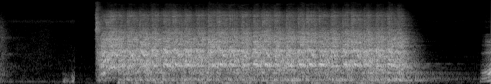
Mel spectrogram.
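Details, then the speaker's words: CBR600 engine in reverse trike project, switch wires jumped, fuel pump working only intermittently from wiring faults; three seconds of cranking with weak ragged firing fading without catching, later ran with starter fluid and choke. "it's a little weak but it's something I'm curious if this will kick over with some starter fluid just a little bit"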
